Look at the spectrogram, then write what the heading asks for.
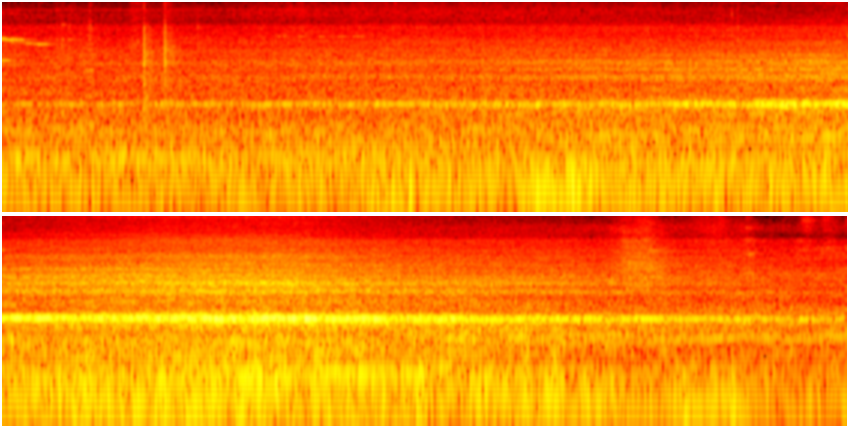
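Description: TER regional multiple-unit train pulling away past on the track, its running noise with a steady high-pitched squeal that swells to its loudest in the middle and then fades as the train moves off. Faint rising whines come in near the end.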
